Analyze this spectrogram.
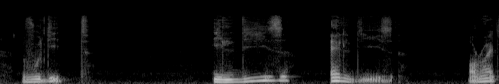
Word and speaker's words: vous dites: So it's not vous disiez, okay, as many would think, but then it's vous dites, okay, final S not pronounced, vous dites.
